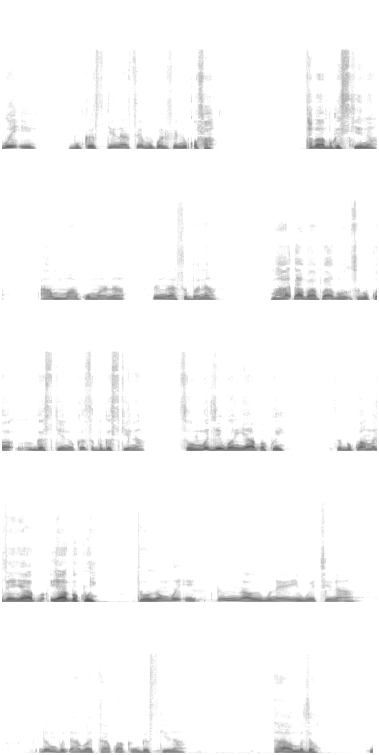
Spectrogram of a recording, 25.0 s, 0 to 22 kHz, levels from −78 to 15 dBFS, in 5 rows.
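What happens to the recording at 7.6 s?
At 7.6 s the speech carries the same damage heard across the whole clip: likely HE-AAC compression, at a low bitrate consistent with roughly 24 kbps. Sibilants sound gritty and metallic, and nothing reaches above about 14.9 kHz. The upper band is rebuilt by copying lower bands upward, so its harmonics don't line up across the crossover. Unlike a plain low-bitrate codec that dulls the treble, this keeps the top bright but synthetic and lispy.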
